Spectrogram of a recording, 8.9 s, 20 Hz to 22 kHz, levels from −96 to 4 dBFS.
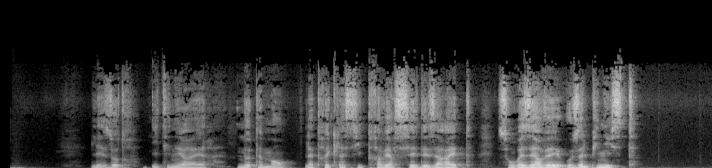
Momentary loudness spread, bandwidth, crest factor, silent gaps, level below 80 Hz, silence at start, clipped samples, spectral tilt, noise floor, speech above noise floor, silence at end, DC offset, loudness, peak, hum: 18 LU; 14.5 kHz; 20 dB; none; -50 dBFS; 0.15 s; under 0.1%; -4 dB/octave; -65 dBFS; 45 dB; 0.95 s; under 0.1%; -19 LUFS; -2 dBFS; none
